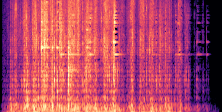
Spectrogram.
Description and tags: emptying snack bag
Serving a snack, Recorded w/ m-audio NOVA condenser microphone.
